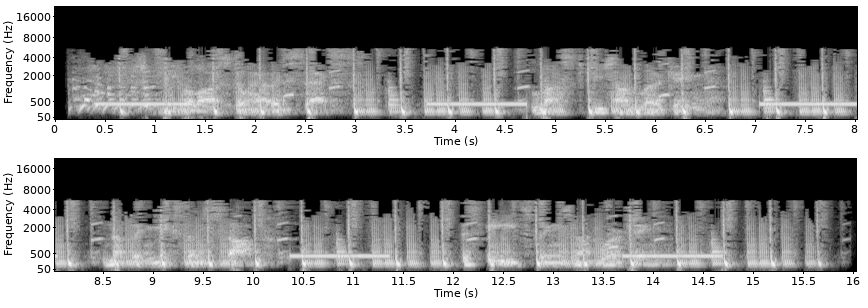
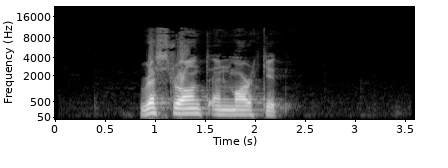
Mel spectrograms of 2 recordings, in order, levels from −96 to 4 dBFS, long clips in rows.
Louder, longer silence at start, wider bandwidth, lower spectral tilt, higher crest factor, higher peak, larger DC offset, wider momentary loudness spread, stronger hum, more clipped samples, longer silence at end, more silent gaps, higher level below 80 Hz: first, -11 LUFS vs -14 LUFS; second, 0.15 s vs 0.85 s; second, 6 kHz vs 11.5 kHz; about the same, -7.5 dB/octave vs -7.5 dB/octave; second, 10 dB vs 18 dB; about the same, 0 dBFS vs 0 dBFS; neither; second, 4 LU vs 15 LU; neither; first, 0.5% vs under 0.1%; second, 0.1 s vs 1.4 s; neither; first, -44 dBFS vs -60 dBFS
